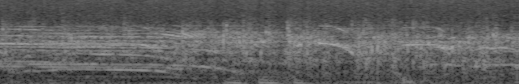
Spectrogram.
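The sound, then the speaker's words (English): A dense, sustained roar of crowd noise with cheering and clapping, many overlapping voices forming a loud, steady wash throughout, with higher shouts and whoops rising above it. “The crowd is getting unruly over here, Mike.”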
